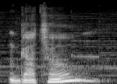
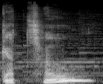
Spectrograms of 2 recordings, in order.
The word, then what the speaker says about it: Gateau: First of all, you may call me go uh go gate. It's not like the other gate. It's more gateau.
